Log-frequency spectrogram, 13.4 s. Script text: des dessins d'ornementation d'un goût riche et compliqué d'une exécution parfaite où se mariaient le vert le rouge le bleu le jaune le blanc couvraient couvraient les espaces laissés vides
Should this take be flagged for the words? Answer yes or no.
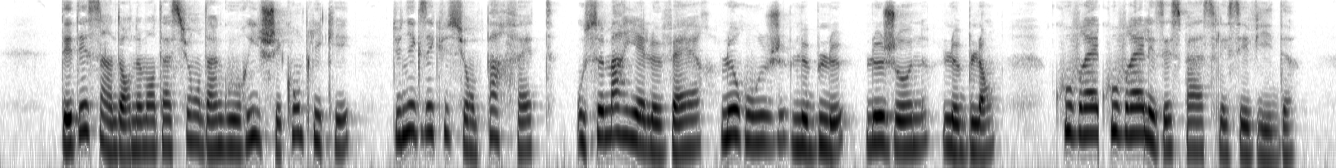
no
